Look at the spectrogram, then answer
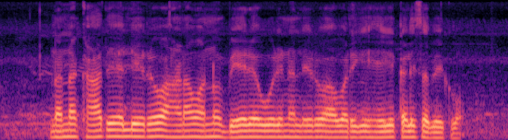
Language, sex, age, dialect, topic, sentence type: Kannada, male, 18-24, Central, banking, question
